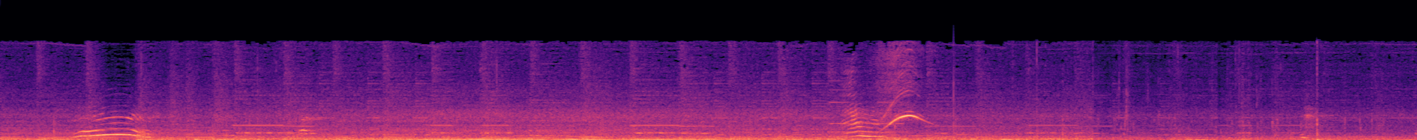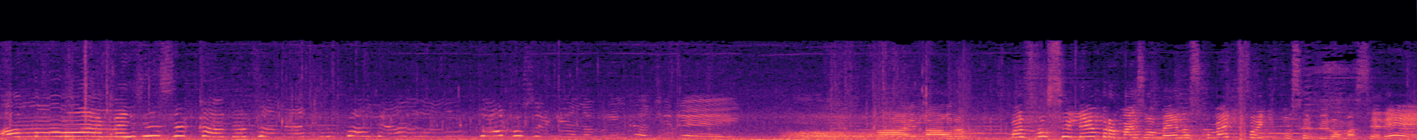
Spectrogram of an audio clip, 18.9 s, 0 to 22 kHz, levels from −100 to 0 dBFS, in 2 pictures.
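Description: Frames out of order at 8.11–8.31 s, 9.69–9.88 s and 12.15–12.28 s. Neighbouring blocks of about 80, 80 and 60 ms swap places, giving a garbled flutter.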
